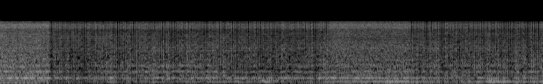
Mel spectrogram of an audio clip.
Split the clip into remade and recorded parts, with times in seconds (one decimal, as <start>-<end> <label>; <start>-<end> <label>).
0.0-0.5 recorded; 0.5-3.3 remade; 3.3-4.1 recorded; 4.1-5.4 remade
